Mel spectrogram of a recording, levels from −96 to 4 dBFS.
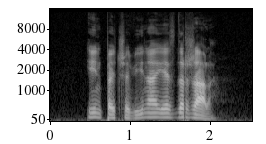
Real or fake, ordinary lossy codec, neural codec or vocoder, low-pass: fake; none; vocoder, 48 kHz, 128 mel bands, Vocos; 14.4 kHz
